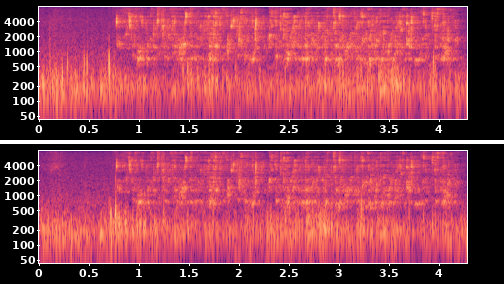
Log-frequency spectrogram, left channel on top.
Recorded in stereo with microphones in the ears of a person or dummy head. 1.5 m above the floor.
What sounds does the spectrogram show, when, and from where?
0.8 s a running tap: 25° left (ahead or behind), 3.5 m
